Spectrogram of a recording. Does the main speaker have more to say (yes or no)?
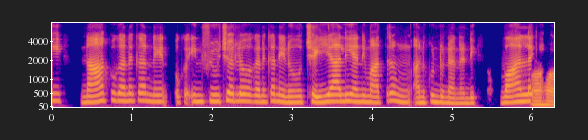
yes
